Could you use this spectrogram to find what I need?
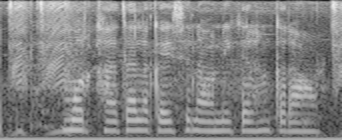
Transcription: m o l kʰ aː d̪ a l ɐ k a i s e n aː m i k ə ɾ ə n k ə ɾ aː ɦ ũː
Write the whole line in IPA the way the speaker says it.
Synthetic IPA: m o ɾ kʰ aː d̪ a l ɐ k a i s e n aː n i k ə ɾ ə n k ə ɾ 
